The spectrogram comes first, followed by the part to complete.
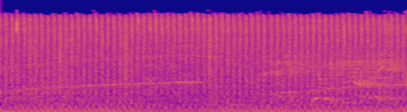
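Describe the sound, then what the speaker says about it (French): Police helicopters thud overhead with steady rotor chopping while automatic gunfire rattles in rapid bursts in the video game Grand Theft Auto V, a dense continuous din with someone talking over it. "maintenant il faut semer les hélicoptères"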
